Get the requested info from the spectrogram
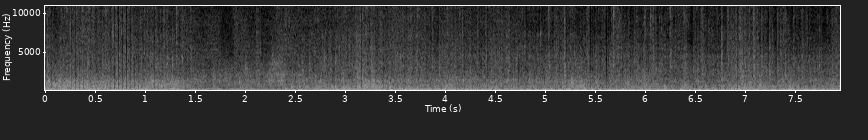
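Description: A car being towed to bump-start its Lada four-cylinder engine, converted to two-stroke: the engine is turned over by the rolling wheels with a low, rapidly pulsing sound but does not fire, mixed with the tow vehicle's engine running.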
